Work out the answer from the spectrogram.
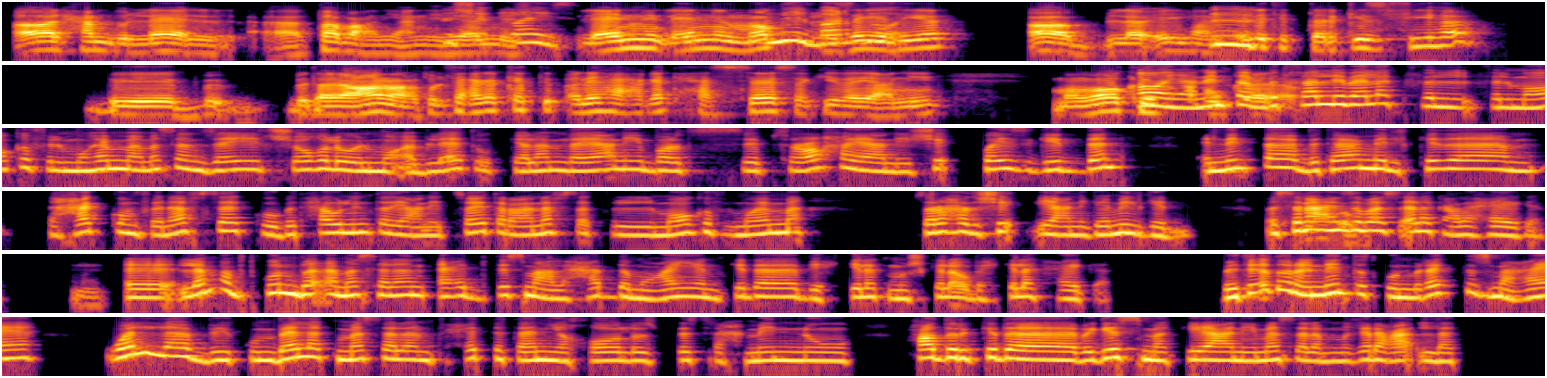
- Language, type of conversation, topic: Arabic, podcast, إزاي أبقى حاضر في اللحظة من غير ما أتشتّت؟
- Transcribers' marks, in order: none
